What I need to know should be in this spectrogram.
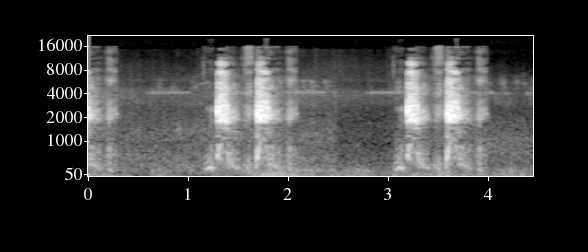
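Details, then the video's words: Golden Retriever puppies at play in a meadow, giving shrill, bright yips in pairs, two pairs about two seconds apart, over light background hiss. "Adorable Golden Puppies Playing Outdoors | Relaxing Dog Sounds"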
